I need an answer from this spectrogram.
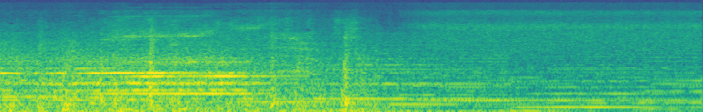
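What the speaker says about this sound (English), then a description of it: "take the train to Hogwarts, and take the train back again" A train rumbles steadily in the LEGO Harry Potter video game, a low continuous roll with faint sustained tones over it, soft and unbroken throughout.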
